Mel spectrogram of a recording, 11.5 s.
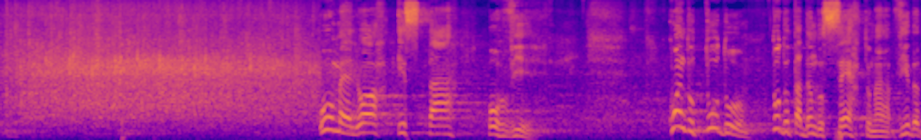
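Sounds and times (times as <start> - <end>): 
audience applause: 0.0 - 4.0
speech: 4.0 - 6.8, 8.4 - 11.5.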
